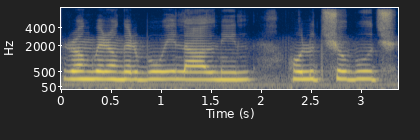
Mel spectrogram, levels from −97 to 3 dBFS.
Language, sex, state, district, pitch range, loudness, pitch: Bengali, female, Tripura, West Tripura, 245-255 Hz, -13 LUFS, 255 Hz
